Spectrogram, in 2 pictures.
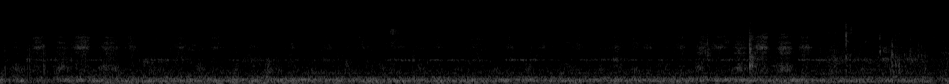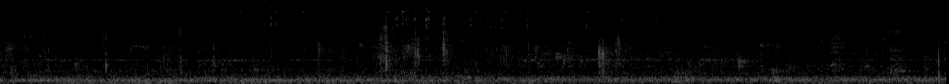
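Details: Pug (flat-faced dog) with stertor: continuous low, rattling snorts and snuffles with little quiet between breaths, noisy upper-airway breathing.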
